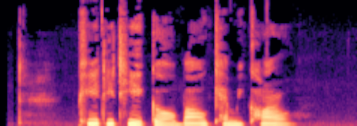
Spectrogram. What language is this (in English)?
Thai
